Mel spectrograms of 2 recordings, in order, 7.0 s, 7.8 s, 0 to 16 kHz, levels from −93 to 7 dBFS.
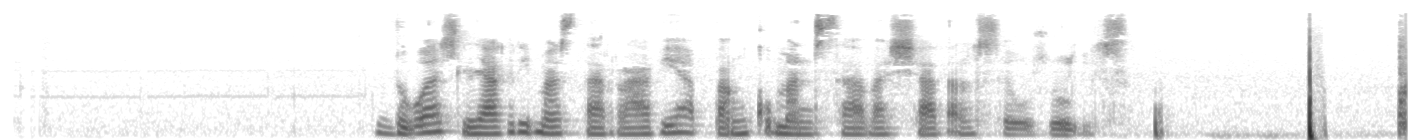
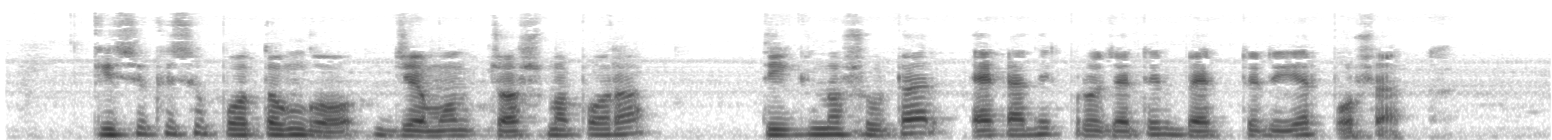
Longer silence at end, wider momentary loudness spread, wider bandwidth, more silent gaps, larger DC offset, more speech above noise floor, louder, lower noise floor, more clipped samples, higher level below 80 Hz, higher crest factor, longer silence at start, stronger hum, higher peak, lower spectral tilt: second, 0 s vs 0.75 s; first, 19 LU vs 7 LU; about the same, 11 kHz vs 10 kHz; neither; neither; about the same, 41 dB vs 42 dB; second, -31 LUFS vs -25 LUFS; first, -77 dBFS vs -67 dBFS; neither; first, -48 dBFS vs -60 dBFS; first, 32 dB vs 18 dB; first, 1.9 s vs 0.5 s; neither; first, 0 dBFS vs -8 dBFS; second, -6 dB/octave vs -7.5 dB/octave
